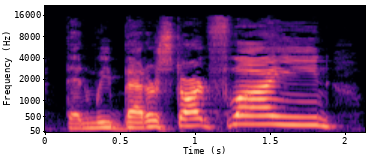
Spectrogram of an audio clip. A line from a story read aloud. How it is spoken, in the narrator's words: Owen shouted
